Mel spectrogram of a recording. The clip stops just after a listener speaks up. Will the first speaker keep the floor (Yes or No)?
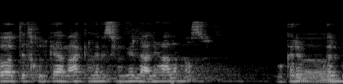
Yes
